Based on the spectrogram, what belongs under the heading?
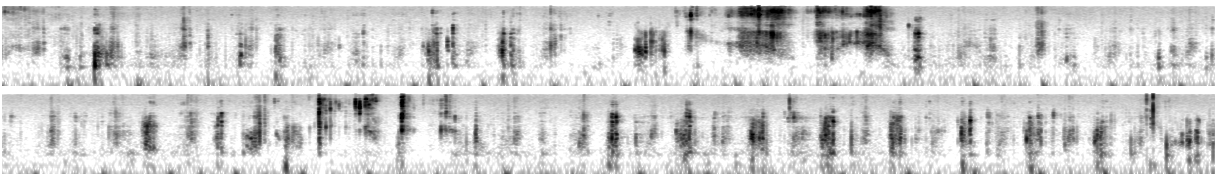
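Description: Close-miked chewing of a crisp fried snack: a steady run of small crunches and bites, louder and sharper for a moment about six seconds in.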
